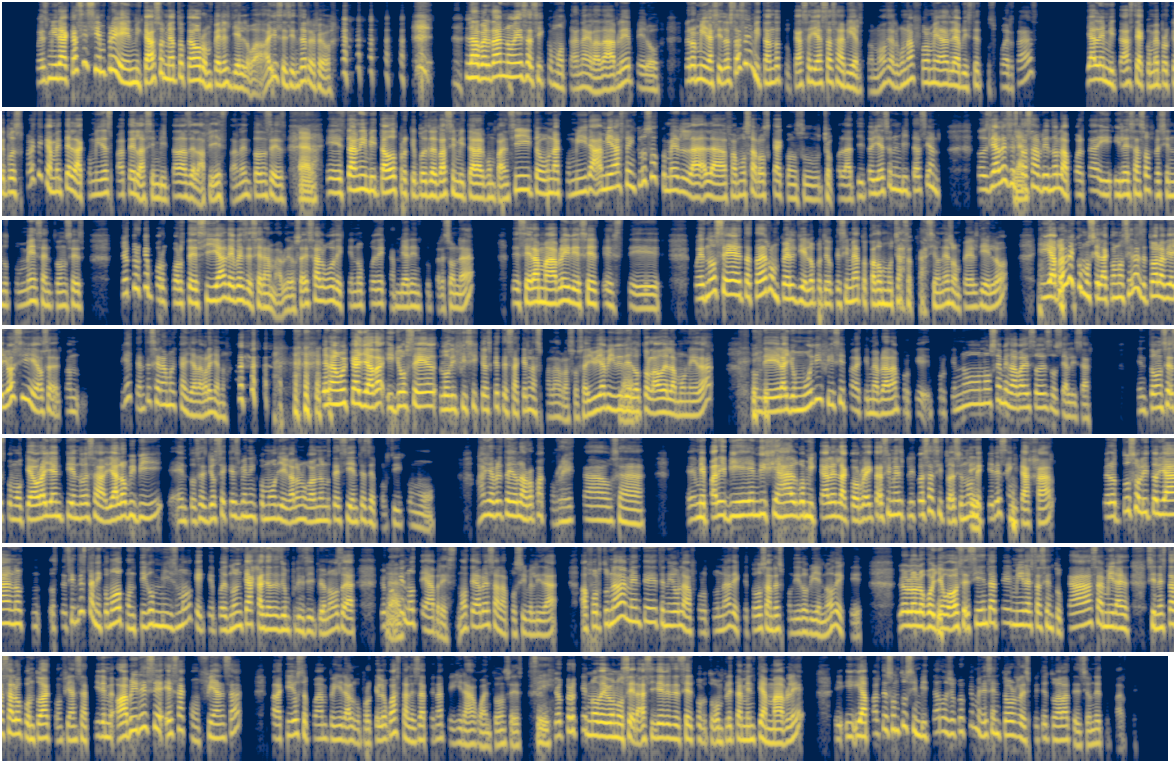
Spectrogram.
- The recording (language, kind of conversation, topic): Spanish, podcast, ¿Qué trucos usas para que todos se sientan incluidos en la mesa?
- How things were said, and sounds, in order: chuckle; chuckle; chuckle; laugh; chuckle; other background noise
